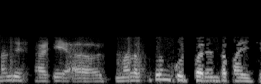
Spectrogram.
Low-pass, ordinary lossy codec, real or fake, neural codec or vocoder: 3.6 kHz; AAC, 16 kbps; real; none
